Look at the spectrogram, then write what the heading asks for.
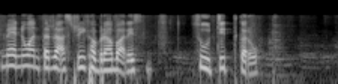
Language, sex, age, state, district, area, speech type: Punjabi, female, 18-30, Punjab, Amritsar, rural, read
